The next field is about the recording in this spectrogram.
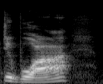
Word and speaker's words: Du Bois: Is it D-U-B-O-I-S? – It's spelled like Du Bois, but it's pronounced Du Bois for reasons.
